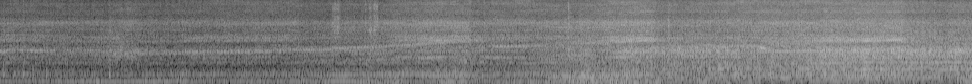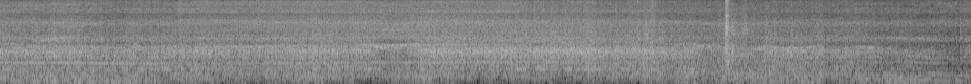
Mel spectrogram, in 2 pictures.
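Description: Adventure motorcycle engine under way, rising in pitch over the first few seconds as it picks up speed, then running louder at a steady pitch.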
